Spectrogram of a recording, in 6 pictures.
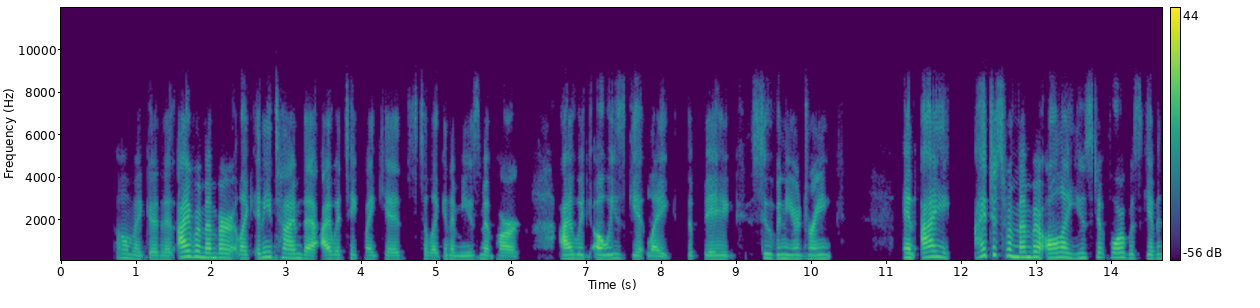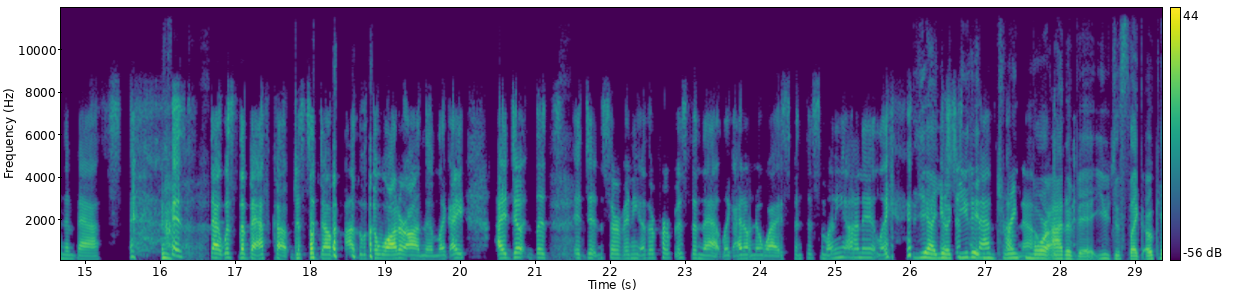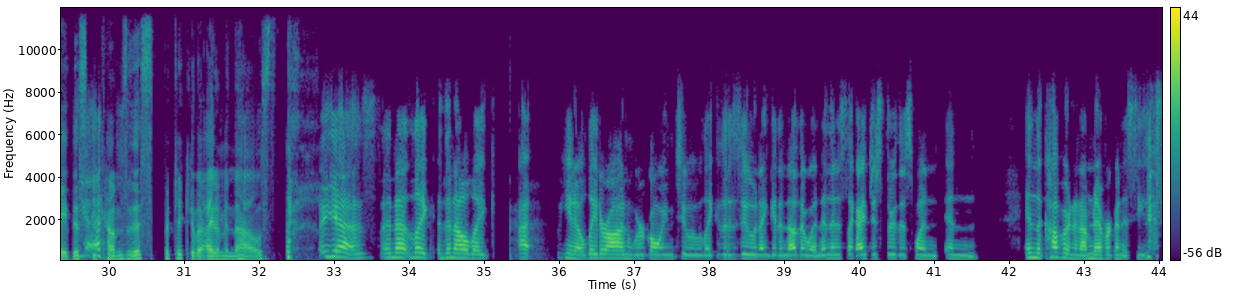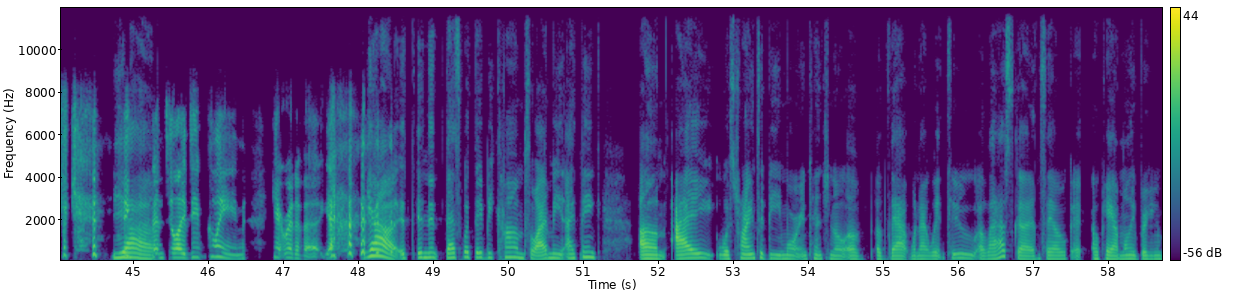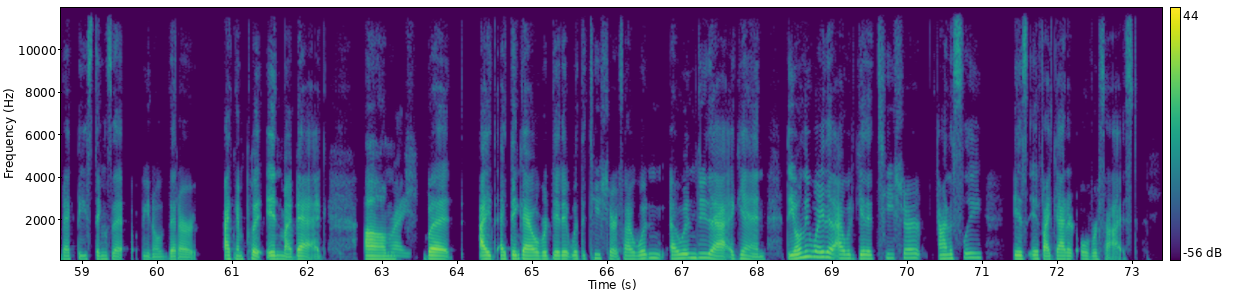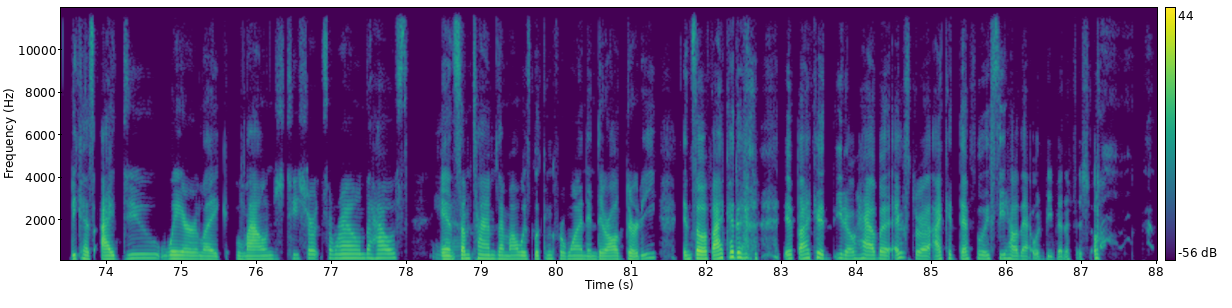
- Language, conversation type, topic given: English, unstructured, Which travel souvenirs are worth bringing home, which will you regret later, and how can you choose wisely?
- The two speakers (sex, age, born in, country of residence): female, 40-44, United States, United States; female, 50-54, United States, United States
- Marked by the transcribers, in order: laugh; laughing while speaking: "Yes"; chuckle; laugh; tapping; laughing while speaking: "like"; laugh; laughing while speaking: "Yes"; chuckle; laughing while speaking: "this again, like"; laughing while speaking: "yeah"; laughing while speaking: "could"; chuckle; laughing while speaking: "Yeah"; laughing while speaking: "beneficial"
